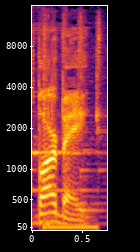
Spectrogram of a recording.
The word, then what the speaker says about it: Barbet: comes to shedding 9 barbit varvit pronounced as barbae is a medium-sized dog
